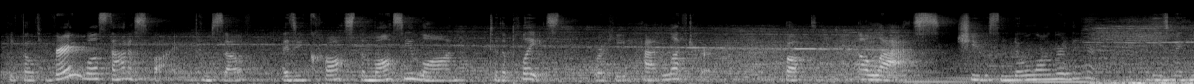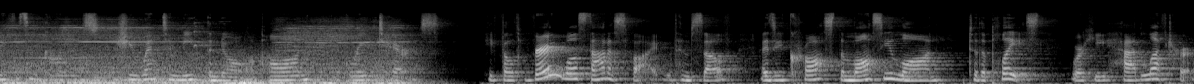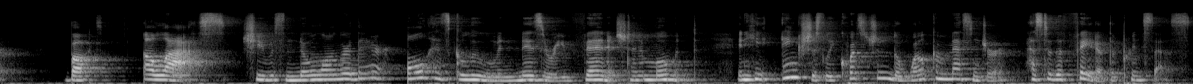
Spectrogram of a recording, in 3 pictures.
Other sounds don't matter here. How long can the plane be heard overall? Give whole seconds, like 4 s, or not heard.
16 s.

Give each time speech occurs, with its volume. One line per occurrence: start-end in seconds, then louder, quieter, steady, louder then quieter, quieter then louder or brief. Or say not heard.
0.1-35.7 steady.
